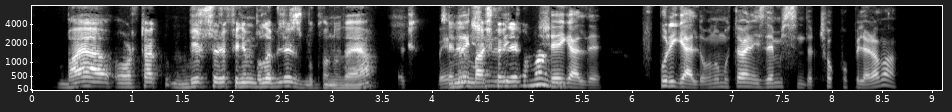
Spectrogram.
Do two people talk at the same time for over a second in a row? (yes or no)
yes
